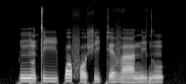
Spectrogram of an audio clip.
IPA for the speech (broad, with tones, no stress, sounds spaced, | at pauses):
ɲ ũ˦ t iː˦ p ɔ˦ f ɔ˨ ʃ i˦ k ɛ˨˦ v aː˨ n i˦˨ d ũ˦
